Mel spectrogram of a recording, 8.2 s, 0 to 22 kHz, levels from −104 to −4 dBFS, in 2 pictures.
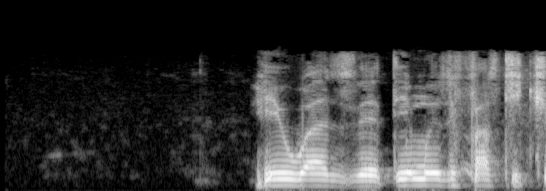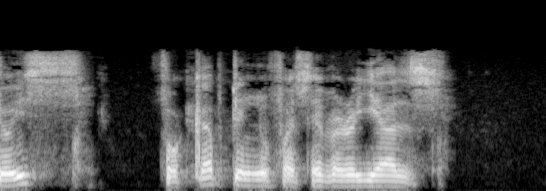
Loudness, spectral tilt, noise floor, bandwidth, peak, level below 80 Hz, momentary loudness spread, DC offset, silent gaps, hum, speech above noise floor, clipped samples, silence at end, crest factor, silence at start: -15 LUFS; -4 dB/octave; -80 dBFS; 7.6 kHz; -2 dBFS; -58 dBFS; 9 LU; under 0.1%; none; none; 66 dB; under 0.1%; 0.8 s; 14 dB; 1.9 s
